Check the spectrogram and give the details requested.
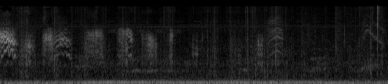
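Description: Caught small songbirds held in the hand give a string of short, sharp, high calls, one every half-second or so with a short gap near the middle: distress calls of trapped birds.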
